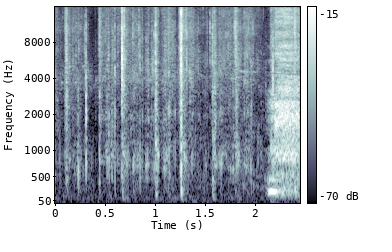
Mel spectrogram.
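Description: Faint horse hooves clip-clopping, about three hoof strikes a second, from a horse being ridden.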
